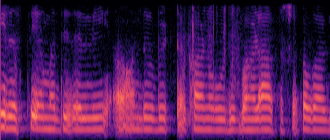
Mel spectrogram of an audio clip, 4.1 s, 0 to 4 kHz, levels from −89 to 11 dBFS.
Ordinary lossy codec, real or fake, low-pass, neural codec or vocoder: none; fake; 3.6 kHz; vocoder, 22.05 kHz, 80 mel bands, HiFi-GAN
